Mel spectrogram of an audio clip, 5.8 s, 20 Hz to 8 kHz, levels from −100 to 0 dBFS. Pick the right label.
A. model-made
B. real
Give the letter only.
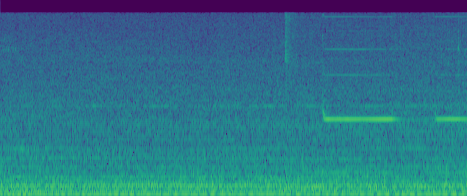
B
